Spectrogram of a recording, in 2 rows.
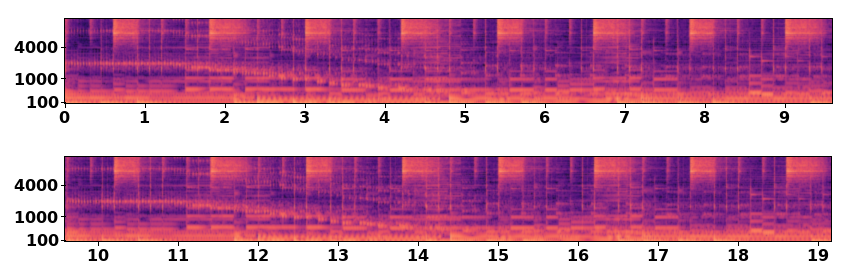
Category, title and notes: Music > Multiple instruments
Hazy Prospects
This looped melodic sample is suitable as an atmospheric background for projects of various lengths.
100BPM, bells, electronic, gumball, loop, melodic, smooth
